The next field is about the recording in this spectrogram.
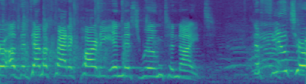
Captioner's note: crowd cheers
